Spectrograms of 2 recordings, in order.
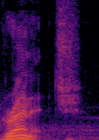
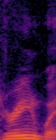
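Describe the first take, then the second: First: The W sound is silent in the middle. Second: The W sound is pronounced in the middle. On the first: This is how the name is said in England. The speaker calls it wrong. "It's not Greenwich" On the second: This is how the name is said in Massachusetts. The speaker calls it right. "So in Massachusetts, it seems to be with a with a W in there"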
